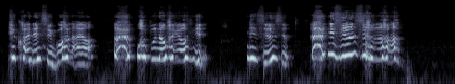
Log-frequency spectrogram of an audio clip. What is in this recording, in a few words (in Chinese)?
日常戏感练习悲痛欲绝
